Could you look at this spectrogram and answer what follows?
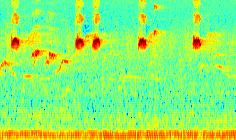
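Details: Olive-backed sunbird from Purworejo with a rhythmic 'ngeroll nembak' song: a few loud, piercing high notes, some doubled, separated by soft lower slurred twitters.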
